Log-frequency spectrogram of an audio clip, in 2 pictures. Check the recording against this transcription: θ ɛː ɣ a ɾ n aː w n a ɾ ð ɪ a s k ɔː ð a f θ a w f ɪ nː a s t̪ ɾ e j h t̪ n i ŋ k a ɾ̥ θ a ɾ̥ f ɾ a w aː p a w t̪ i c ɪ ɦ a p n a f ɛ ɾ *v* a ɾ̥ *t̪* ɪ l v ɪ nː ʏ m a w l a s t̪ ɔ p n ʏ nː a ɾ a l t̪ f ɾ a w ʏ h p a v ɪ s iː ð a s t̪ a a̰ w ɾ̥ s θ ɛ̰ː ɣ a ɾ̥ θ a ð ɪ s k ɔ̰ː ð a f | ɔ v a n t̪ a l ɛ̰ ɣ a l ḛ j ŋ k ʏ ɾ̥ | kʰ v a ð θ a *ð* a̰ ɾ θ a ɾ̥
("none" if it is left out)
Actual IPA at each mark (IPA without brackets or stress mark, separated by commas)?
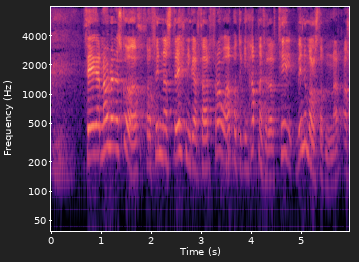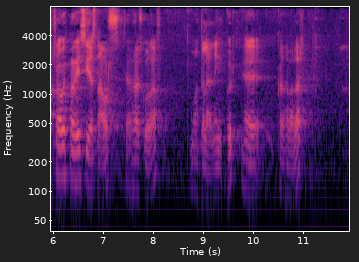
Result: ð, t̪ʰ, v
